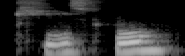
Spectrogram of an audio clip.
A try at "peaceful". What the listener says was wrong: Peaceful, not full.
